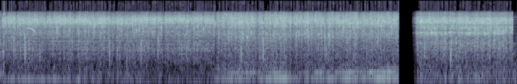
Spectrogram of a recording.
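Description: Bangus milkfish frying in hot oil, a loud, steady crackling sizzle that runs continuously, with one brief cut to silence near the end.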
